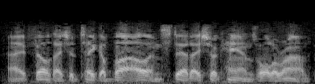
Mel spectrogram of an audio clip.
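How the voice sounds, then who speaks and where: A man's voice: low-pitched, normal speed, pushed and bright, slight background noise, poor audio. An actor playing a wry, hard-boiled private detective who narrates his case tersely in an old radio drama. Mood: wry, dramatic.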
